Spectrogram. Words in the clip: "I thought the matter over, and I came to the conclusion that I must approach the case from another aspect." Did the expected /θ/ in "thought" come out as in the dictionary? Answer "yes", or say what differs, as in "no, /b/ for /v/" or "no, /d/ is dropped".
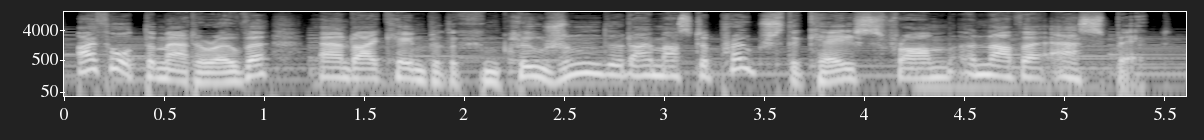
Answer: yes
